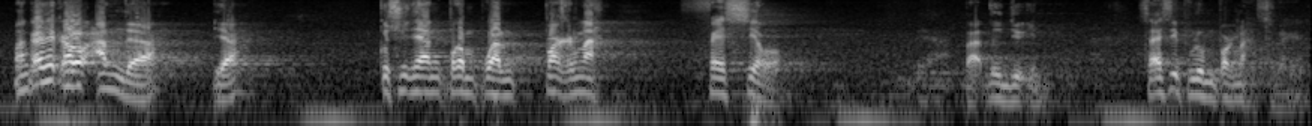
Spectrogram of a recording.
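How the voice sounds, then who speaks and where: A male pastor preaches with humor, calling out to his congregation in a high, lively voice. His words ring through a church hall with a long reverb. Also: normal speed, pauses often. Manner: animated, joking, often addresses listeners as brothers. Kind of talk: sermon.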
